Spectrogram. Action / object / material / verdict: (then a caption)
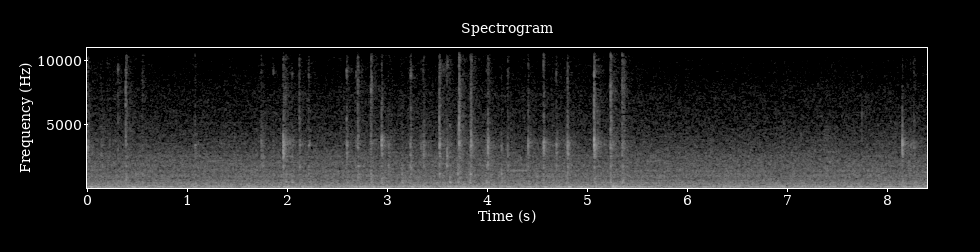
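tap / plastic computer keyboard / plastic / none. A black plastic computer keyboard with hollow key caps, resting on a desk, is typed on continuously with the fingertips of both hands. Bright, sharp key clicks tap out in quick irregular bursts over a steady low hum.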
